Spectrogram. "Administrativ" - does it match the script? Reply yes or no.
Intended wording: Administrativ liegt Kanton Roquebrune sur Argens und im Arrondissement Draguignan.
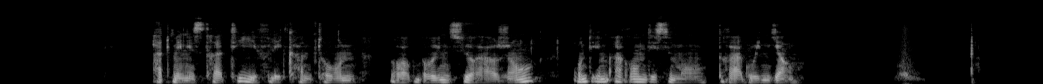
yes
